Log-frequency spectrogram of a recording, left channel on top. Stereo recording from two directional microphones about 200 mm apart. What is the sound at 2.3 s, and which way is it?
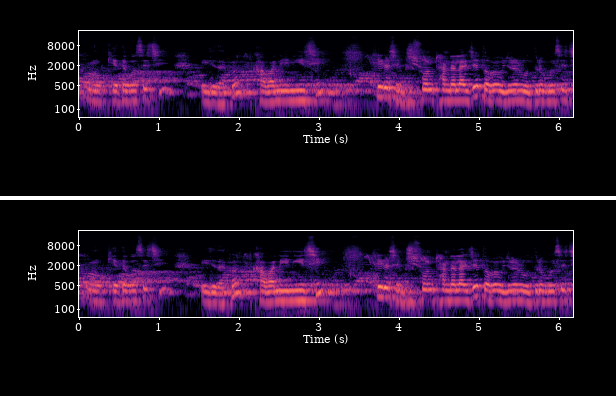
Speech, 50° right (ahead or behind).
